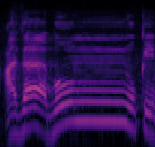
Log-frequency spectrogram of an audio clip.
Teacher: tutup mulut senang. Tanwin masuk dalam mim.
